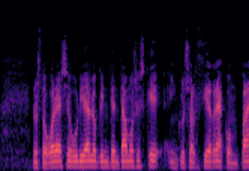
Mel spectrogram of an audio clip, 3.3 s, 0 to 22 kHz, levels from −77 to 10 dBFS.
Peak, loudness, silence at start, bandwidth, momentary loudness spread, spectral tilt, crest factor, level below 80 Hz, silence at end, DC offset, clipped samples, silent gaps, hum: -6 dBFS; -26 LUFS; 0.05 s; 11 kHz; 8 LU; -6 dB/octave; 20 dB; -64 dBFS; 0 s; under 0.1%; under 0.1%; none; none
